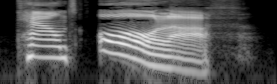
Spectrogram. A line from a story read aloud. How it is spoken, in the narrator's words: Genghis said slowly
